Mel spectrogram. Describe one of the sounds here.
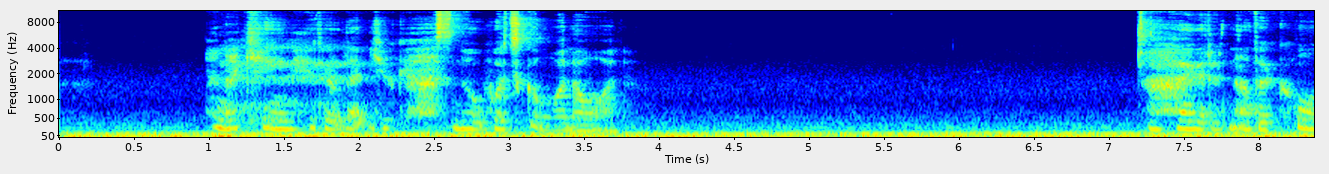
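A woman speaks close by, tense and upset.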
